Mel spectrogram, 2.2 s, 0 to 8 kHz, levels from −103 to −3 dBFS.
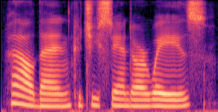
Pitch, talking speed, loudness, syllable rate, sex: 180 Hz, 190 wpm, -15 LUFS, 3.7 syllables/s, female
